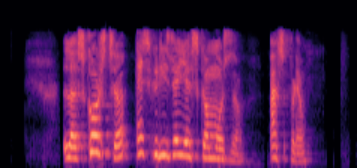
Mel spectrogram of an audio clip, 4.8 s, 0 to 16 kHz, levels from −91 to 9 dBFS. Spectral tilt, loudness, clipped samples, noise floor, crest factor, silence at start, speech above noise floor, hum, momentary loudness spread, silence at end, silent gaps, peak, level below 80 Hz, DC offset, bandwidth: -2 dB/octave; -18 LUFS; under 0.1%; -65 dBFS; 18 dB; 0.6 s; 47 dB; none; 14 LU; 0.65 s; none; -2 dBFS; -66 dBFS; under 0.1%; 8.4 kHz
